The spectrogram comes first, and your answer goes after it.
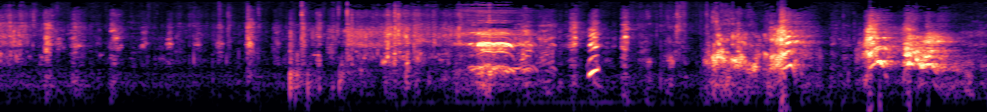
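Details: Ruby, an Irish Red Setter puppy, at her first paddling pool, gives short yipping barks and whimpers. Louder harmonic bursts come near the middle and again toward the end, over scattered clicks and splashing.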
